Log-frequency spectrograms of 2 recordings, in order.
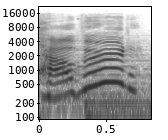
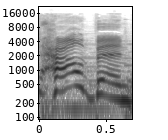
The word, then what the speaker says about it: halberd: Is that a pun, or is this like a real way I should pronounce it? Because like, why is there an R and not an N? Like, is this word pronounced halberd? Wait, I called it halbend.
